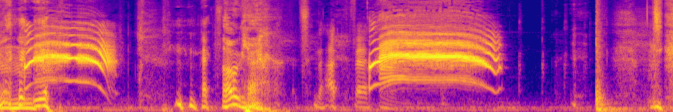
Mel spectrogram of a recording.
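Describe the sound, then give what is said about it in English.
A person imitates a screaming goat with two loud, strained, bleating yells about a second each, separated by brief chatter and laughter from others. “I feel like I could do the goat. You know how they had those screaming goats”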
